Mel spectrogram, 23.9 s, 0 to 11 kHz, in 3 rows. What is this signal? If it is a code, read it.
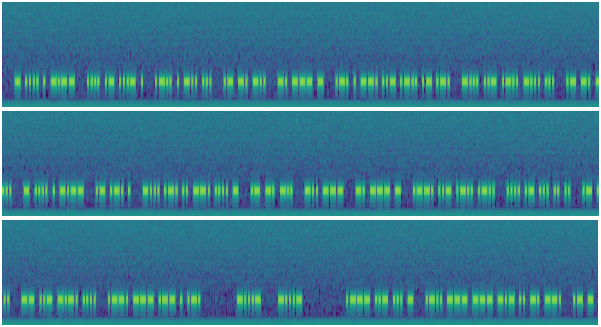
Morse code, heard as a keyed tone, about 50 wpm, 700 Hz. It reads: THEY HAVE LEDS AND NOT REGULAR BULBS AND THEY ARE BRIGHT AND DO NOT PULL HASII AS MUCH POWER <BT> <BT> JUST LOOKING AT
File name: archived / CRSnet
